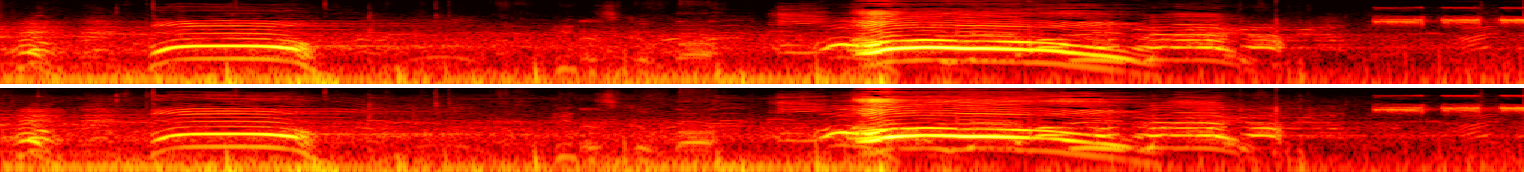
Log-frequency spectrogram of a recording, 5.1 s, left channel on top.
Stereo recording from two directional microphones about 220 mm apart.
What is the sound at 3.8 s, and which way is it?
Speech, 45° right (ahead or behind).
